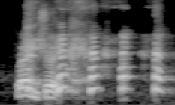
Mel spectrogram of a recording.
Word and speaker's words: Fraedrich: I've been afraid up to this point to pronounce. Fraedrich. Fraedrich, yeah.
